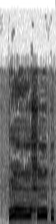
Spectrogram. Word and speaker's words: Bar Harbor: Picked up a nice 2 cubic foot bag of Coast of Maine potting mix, Bahaba blend. That's how they say it up in Maine, Bahaba.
